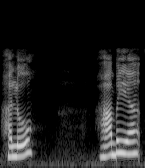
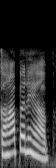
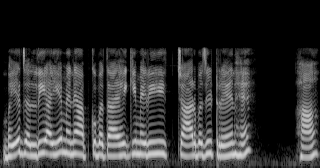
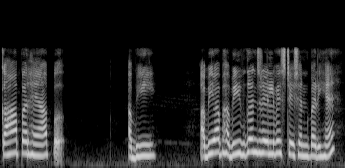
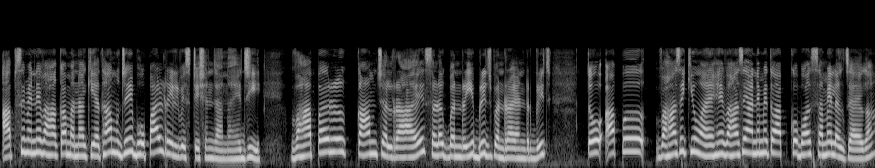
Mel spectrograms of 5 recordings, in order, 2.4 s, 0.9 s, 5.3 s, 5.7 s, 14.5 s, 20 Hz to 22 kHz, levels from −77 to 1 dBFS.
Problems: constant background noise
